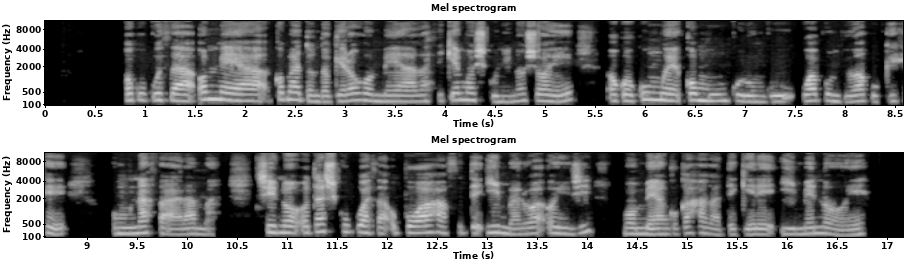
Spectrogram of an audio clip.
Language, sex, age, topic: Oshiwambo, female, 25-35, agriculture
